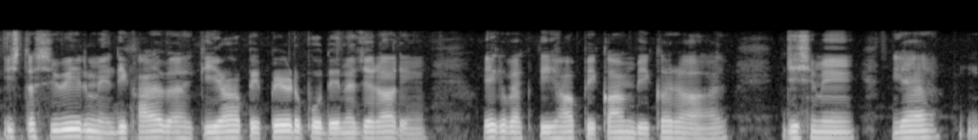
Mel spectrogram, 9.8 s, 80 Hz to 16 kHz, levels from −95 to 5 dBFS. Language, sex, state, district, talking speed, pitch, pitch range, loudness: Hindi, male, Haryana, Jhajjar, 145 wpm, 120 Hz, 115-130 Hz, -15 LUFS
